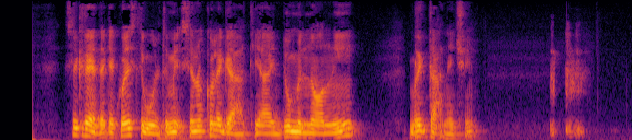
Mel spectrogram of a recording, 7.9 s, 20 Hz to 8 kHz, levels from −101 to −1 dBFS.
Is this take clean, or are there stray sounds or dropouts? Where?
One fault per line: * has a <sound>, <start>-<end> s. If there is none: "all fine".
* has a throat clearing, 6.9-7.4 s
